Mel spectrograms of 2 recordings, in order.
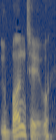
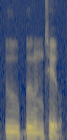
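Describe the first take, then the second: First: The U vowels have different, English-style sounds. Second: Both U vowels have the same sound. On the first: The speaker calls it wrong. "that's an English way to" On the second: The speaker calls it right. "the U is always sounds the same"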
